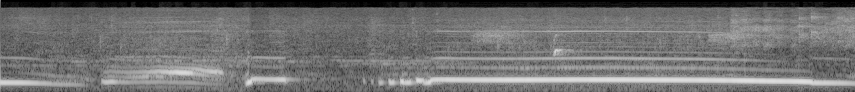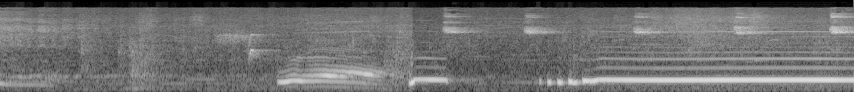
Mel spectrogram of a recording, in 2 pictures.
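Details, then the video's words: A male Barbary dove repeats a pattern of short rolling, wavering notes followed by a long, level, hollow coo that sinks at the end; two full sequences are heard. "SUARA ASLI BURUNG PUTER JANTAN"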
